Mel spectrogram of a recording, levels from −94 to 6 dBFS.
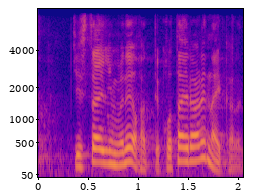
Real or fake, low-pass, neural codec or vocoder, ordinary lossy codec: fake; 7.2 kHz; codec, 16 kHz, 8 kbps, FunCodec, trained on Chinese and English, 25 frames a second; none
